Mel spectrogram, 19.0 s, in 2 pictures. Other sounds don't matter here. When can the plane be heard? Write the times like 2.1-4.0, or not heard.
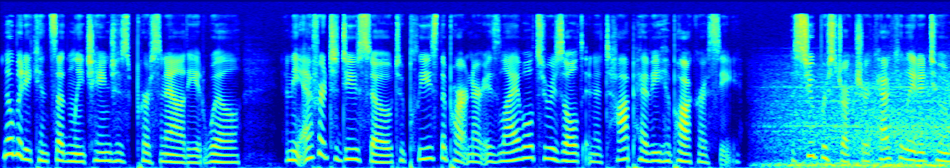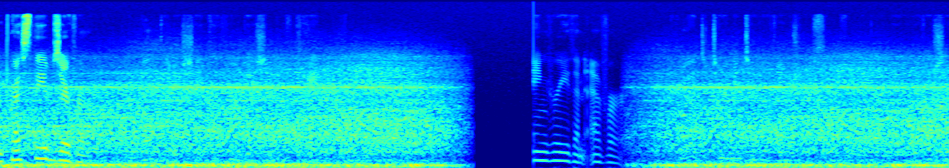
7.5-14.2, 15.8-18.9.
